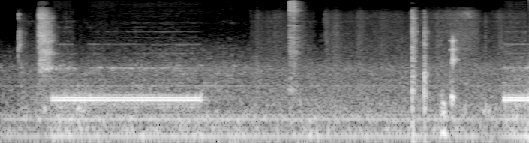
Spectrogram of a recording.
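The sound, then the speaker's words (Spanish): A steady telephone dial tone hums for about two seconds, followed by a few quick short beeps of dialing keys, then the tone returns at the end, with faint background murmuring. “Yo creo que era el teléfono de él.”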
